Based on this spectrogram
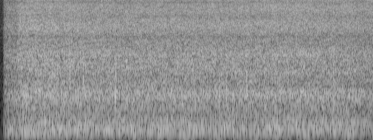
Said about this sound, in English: Helpless residents, powerless to save their homes and their community from raging water. I've never seen anything like it. It's pretty extreme, yeah.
